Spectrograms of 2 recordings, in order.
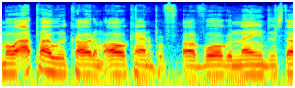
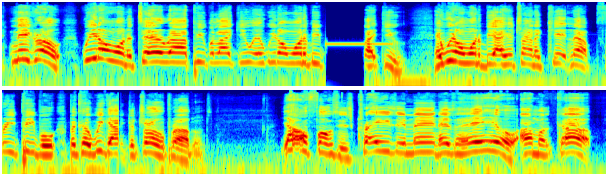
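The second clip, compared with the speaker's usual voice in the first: high-pitched, outraged rant; real indignant outburst, pitch soaring; heated rant; 12 semitones higher, 3 dB louder than usual. Real, not acted. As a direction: vent it at full heat, voice way up. Continues outraged rant at cops.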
